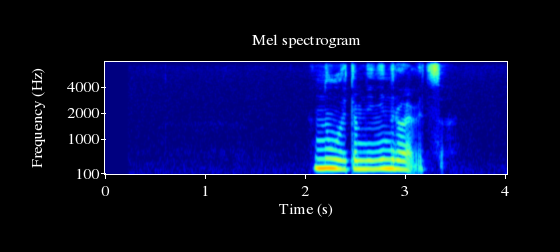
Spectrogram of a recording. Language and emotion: Russian, angry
